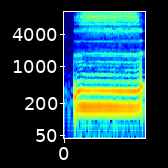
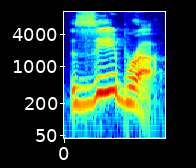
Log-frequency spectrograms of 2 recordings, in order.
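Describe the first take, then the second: First: "Z-E-B-R-A." as held sounds z, eeb, er, uh, not letter names; sounded out slowly. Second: Said in the usual way. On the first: Shown as a demonstration. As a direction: stretch and separate every sound of "Z-E-B-R-A.". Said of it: "Let's break it apart".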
